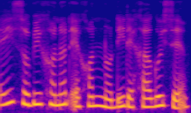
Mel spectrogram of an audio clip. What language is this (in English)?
Assamese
